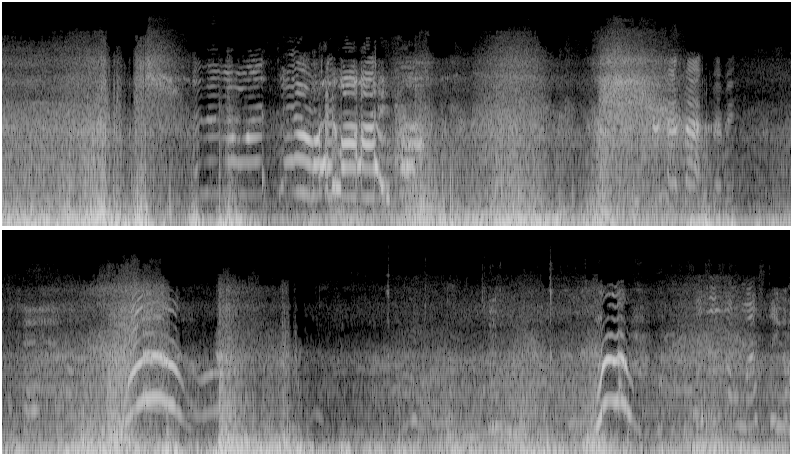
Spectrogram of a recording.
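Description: A woman laughs and shrieks close by.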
